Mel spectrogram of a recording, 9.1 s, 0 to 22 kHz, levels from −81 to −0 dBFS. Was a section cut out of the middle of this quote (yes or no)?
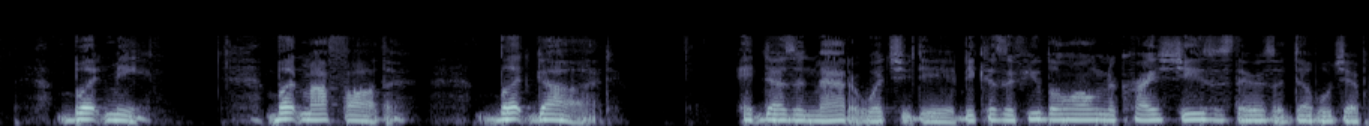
no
